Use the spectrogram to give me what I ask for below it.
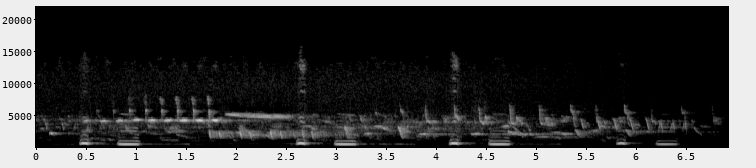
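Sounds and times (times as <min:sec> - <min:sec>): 
songbirds chirping: 0:00.0 - 0:06.9
cuckoo calling its two-note cu-coo: 0:00.4 - 0:01.2, 0:02.4 - 0:03.4, 0:04.2 - 0:04.9, 0:05.8 - 0:06.4.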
